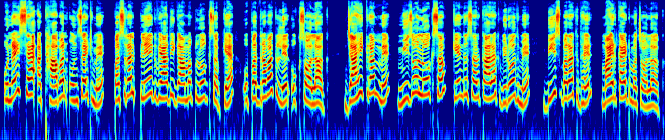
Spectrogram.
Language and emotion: Maithili, neutral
